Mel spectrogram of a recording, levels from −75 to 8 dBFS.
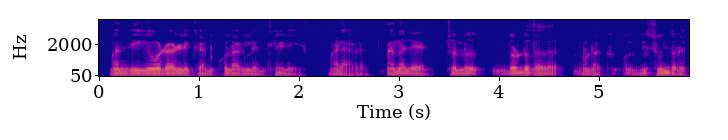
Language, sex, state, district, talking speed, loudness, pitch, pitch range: Kannada, male, Karnataka, Dharwad, 130 wpm, -33 LUFS, 85 Hz, 80-95 Hz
